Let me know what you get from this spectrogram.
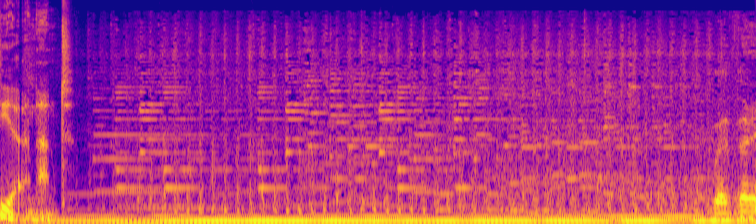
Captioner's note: helicopter blades whirling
